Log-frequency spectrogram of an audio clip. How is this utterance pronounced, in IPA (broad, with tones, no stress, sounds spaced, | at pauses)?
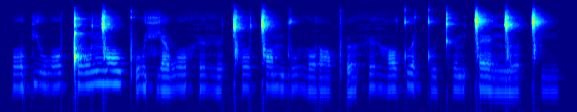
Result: o˨ pʲ u˦˨ w o˨˦ ǃ o˨˦ ŋ͡ǀ ɔ˦ u̯ pʼ u˧ fʲ a˨ w o˦ h ʏ˧ ɦ ʏ˨ ǀʰ o˦ ǀ ɔ˦ m d u˨˦ ɦ o˨ ɾ ɔ˨ pʼ ɵ˨ h ʏ˦ ɦ ɔ˧ tʷ ɛ˦ d tʷ i˨ kʰ ʏ˧ m ǀ ɛ˦˨ ŋ͡ǀ ɵ˨˦ ǀʰ i˧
